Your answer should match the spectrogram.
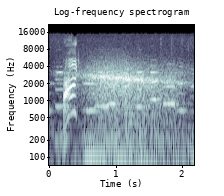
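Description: Film soundtrack music, with a short loud pitched cry that dips and rises in pitch near the start, followed by a hissing whoosh lasting over a second.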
